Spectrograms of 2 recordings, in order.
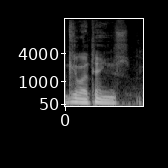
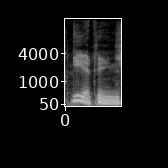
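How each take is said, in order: First: Put-on "guillotines" with the L sounded, GILL-uh-teens; daughter's pronunciation. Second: Put-on "guillotines" with no L, GEE-uh-teens; corrected pronunciation. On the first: Father quoting his daughter's way, "guillotines" with a sounded L. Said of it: "my daughter actually pronounces it". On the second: Father correcting his daughter, "guillotines" with silent L. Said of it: "that is wrong".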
